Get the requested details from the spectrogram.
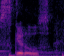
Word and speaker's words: Zkittlez: All right, let's get into Skittles. So it's not written as Skittles. It's spelled Z K I T T L E Z, and it is an indica.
